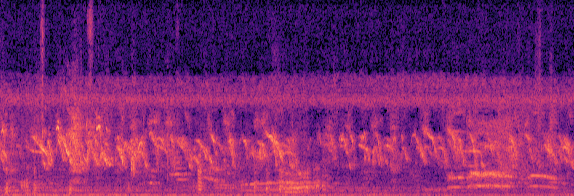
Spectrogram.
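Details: Pet chickens produce a dense mix of high downslurred peeps and some lower, longer calls, many birds overlapping, set against persistent low background noise.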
